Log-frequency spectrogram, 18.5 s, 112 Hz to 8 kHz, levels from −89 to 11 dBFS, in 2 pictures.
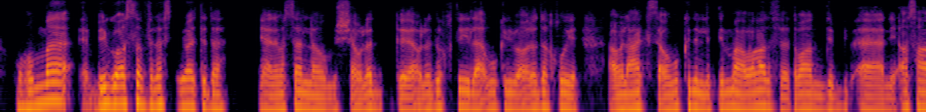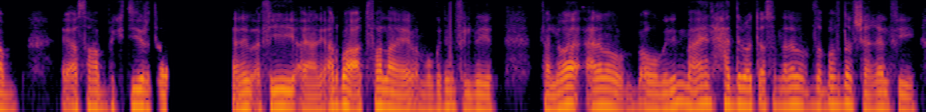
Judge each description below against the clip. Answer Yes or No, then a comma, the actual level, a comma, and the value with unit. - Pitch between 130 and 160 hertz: No, low, 120 Hz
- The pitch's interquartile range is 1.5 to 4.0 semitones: Yes, average, 3.0 semitones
